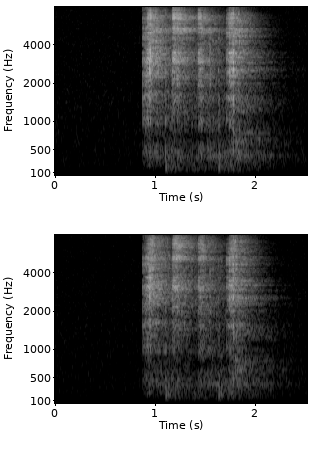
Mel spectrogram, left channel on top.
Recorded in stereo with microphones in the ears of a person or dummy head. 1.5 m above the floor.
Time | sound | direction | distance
0.9 | a camera shutter | 20° left (ahead or behind) | 1.0 m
